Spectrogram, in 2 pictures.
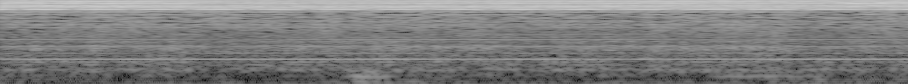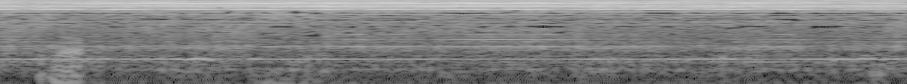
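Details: CNC spindle motor bench-tested before return to customer: smooth even high-pitched whine over a steady low tone, no shake or wobble or vibration; spindle runs quietly as it should.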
